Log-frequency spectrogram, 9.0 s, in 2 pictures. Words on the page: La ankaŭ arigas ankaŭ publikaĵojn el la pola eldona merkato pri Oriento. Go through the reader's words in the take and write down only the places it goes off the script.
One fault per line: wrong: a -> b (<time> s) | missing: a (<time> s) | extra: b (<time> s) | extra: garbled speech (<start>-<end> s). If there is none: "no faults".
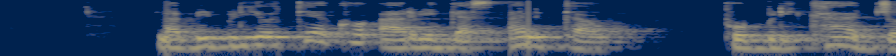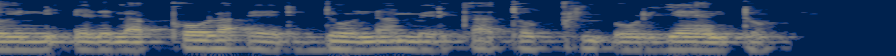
wrong: ankaŭ -> biblioteko (1.0 s)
